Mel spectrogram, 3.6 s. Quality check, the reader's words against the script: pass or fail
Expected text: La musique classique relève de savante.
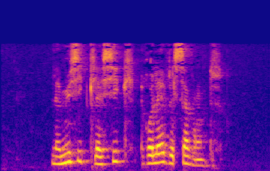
pass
